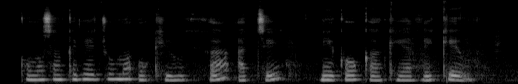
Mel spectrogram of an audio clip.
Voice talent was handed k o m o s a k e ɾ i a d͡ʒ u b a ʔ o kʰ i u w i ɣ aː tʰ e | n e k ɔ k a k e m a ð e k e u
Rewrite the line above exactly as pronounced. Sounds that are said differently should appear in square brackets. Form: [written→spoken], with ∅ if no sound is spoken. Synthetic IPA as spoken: k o m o s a k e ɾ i a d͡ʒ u [b→m] a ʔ o kʰ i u [w→ɣ] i ɣ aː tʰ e | n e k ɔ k a k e [m→∅] a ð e k e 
